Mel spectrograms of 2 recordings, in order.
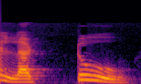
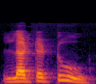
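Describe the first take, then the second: First: लट्टू as 'lat-too', drawn out with a held ट; half consonant. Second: लटटू run as 'la-ta-too'; full-letter reading. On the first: Teacher modelling the word for children, लट्टू as 'lat-too'. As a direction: stop on the half ट, then release a long टू. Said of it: "इसको हम कहते हैं". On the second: Teacher showing a hypothetical full ट, 'la-ta-too'. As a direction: sound both ट fully in लटटू. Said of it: "यदि ये ट पूरा होता तो हम क्या पढ़ते". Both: Shown as a demonstration.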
